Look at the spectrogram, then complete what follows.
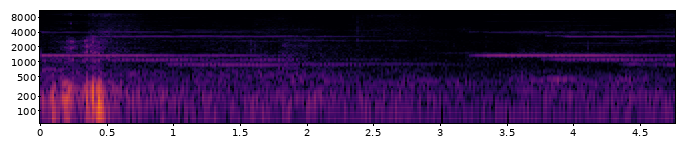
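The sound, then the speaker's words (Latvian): A parliament chamber voting bell rings as a steady, sustained electronic tone lasting several seconds, called for before a first-reading vote on a bill amending the road usage fee law, following a brief burst of speech at the start, with faint murmur underneath. “Lūdzu zvanu.”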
